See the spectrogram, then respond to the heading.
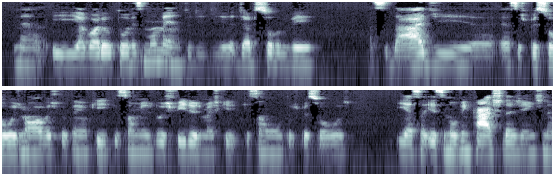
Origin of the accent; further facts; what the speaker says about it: Brazil; moved away as an adult; eu tô num apartamento que é o apartamento onde eu cresci, que agora é casa do meu irmão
